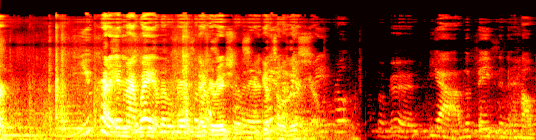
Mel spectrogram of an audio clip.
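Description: Several women talk and laugh together nearby.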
